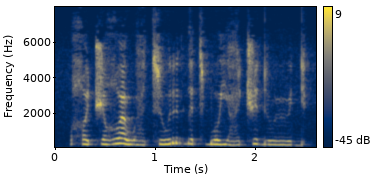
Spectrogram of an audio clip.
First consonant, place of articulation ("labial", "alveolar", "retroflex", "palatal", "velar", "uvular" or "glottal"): uvular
